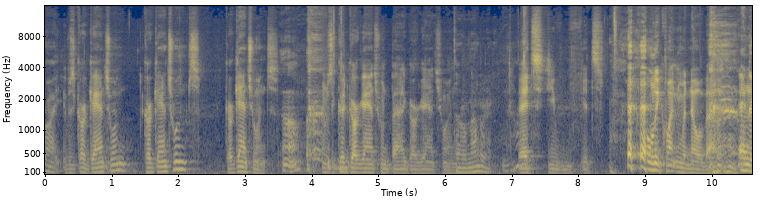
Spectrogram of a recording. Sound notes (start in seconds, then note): 7.9 laughs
